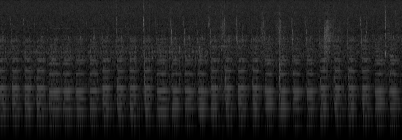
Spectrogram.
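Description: Portable electronic keyboard playing an even, steady pattern of repeated notes, about three a second.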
